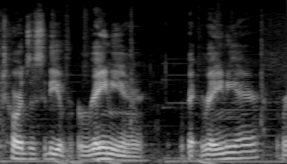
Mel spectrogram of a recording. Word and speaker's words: Ranier: Rainier. It's spelled R-A-N-I-E-R, so it's not spelled like rain.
